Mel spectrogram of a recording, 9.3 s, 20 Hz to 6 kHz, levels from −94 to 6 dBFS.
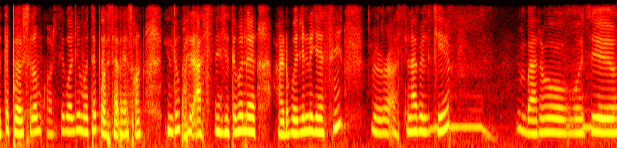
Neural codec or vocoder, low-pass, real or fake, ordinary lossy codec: codec, 16 kHz, 2 kbps, FunCodec, trained on Chinese and English, 25 frames a second; 5.4 kHz; fake; none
